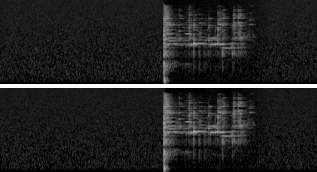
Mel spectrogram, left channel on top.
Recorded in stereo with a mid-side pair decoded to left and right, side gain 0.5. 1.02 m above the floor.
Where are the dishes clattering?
20° right.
